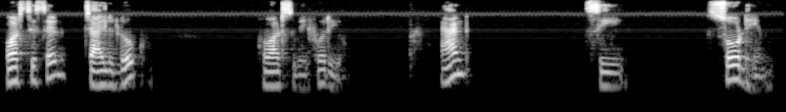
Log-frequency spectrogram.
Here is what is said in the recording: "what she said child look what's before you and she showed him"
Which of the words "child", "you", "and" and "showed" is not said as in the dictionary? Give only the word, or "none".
showed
